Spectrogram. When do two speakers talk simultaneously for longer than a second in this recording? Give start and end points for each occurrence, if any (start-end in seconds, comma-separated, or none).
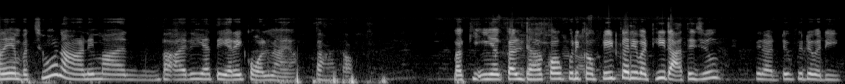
4.9-6.9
